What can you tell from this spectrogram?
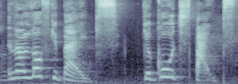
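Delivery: hammed-up British gushing; mock UK accent. Host flatters co-host babes, mock British accent. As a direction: lay on a playful British accent. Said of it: "U K accent".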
